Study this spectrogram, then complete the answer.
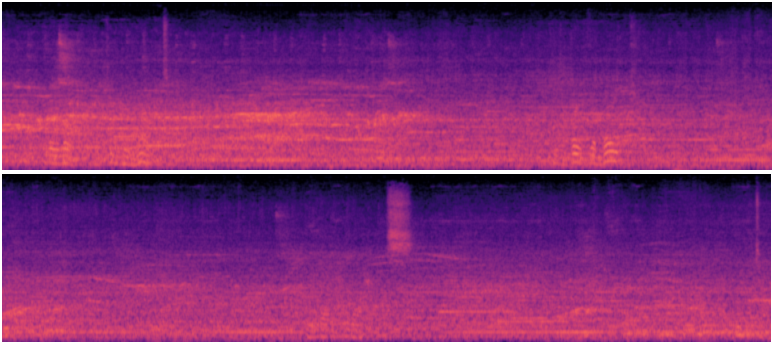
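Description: Arcade game machines play beeping electronic tunes and jingles all around, in a busy, echoing room.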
